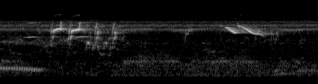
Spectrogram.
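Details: An Indian white-browed wagtail utters two short bursts of thin, high chirping notes about two seconds apart over a steady background hiss.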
